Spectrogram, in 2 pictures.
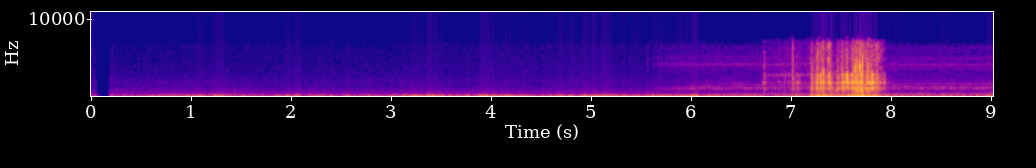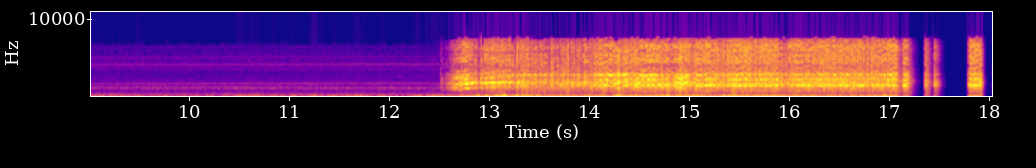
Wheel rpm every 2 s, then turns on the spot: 0, 0, 0, 10, 0, 0, 120, 190, 200.
6-8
